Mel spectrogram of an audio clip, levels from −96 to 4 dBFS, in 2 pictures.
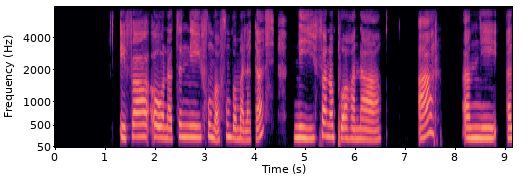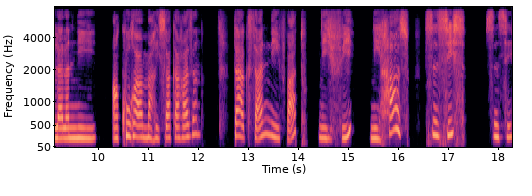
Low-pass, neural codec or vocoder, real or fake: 7.2 kHz; codec, 16 kHz, 8 kbps, FreqCodec, larger model; fake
